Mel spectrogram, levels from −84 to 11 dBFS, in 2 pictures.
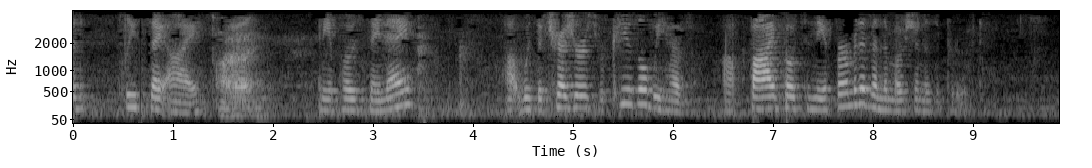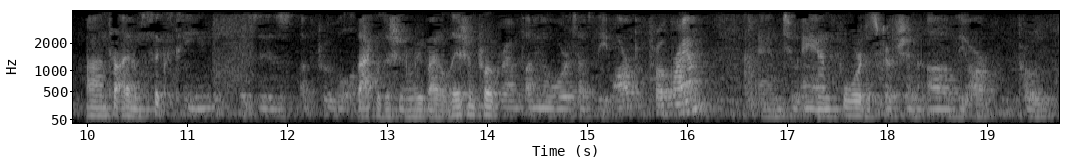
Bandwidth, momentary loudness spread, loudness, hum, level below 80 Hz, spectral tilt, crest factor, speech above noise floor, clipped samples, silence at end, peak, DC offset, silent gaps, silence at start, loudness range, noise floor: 4 kHz; 18 LU; -29 LUFS; none; -58 dBFS; -4 dB/octave; 22 dB; 20 dB; under 0.1%; 0 s; -8 dBFS; under 0.1%; none; 0 s; 7 LU; -49 dBFS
